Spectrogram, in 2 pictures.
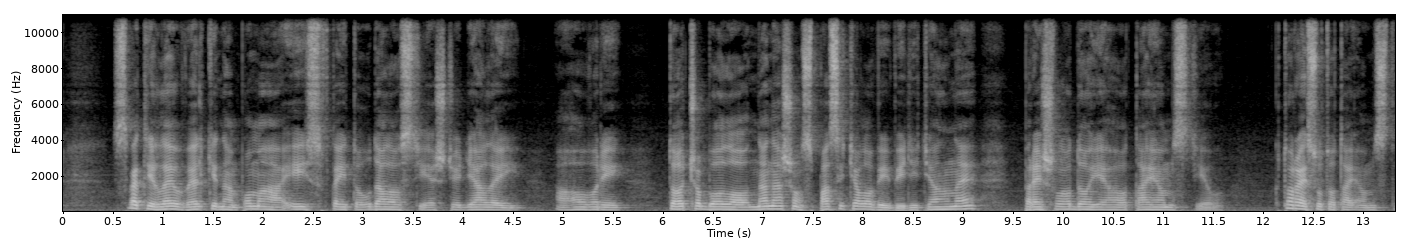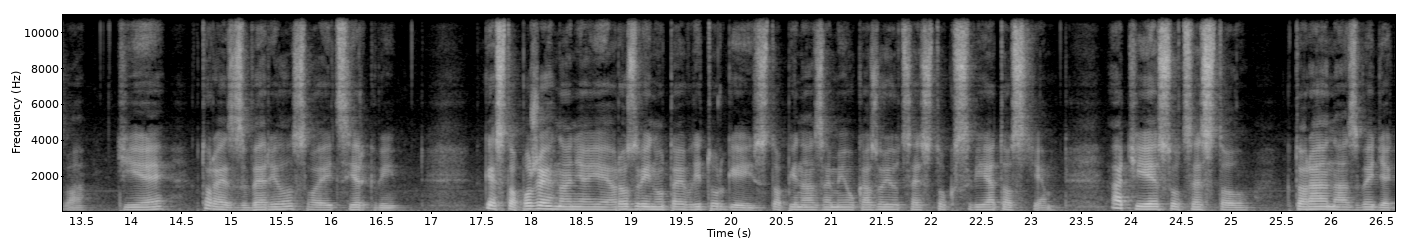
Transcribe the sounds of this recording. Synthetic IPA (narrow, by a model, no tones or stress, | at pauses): sʋɛt̪iːlɛʊʋɛʎkinaːmpɔmaːɦaʔiːscft̪ɛjt̪ɔud̪alɔsciɛʃcɛɟalɛj | aɦɔʋɔɾiː | t̪ɔt͡ʃɔbɔlɔnanaʃɔmspasicɛʎɔʋiʋiɟicɛʎnɛː | pɾɛʃlɔd̪ɔjɛɦɔt̪ajɔmscḭːʊ | kt̪ɔɾɛːsuːt̪ɔt̪ajɔmst̪ʋa̰ | cɪɛkt̪ɔɾɛːzʋɛɾilsʋɔjɛjt͡siɾkʋi | ɡɛst̪ɔpɔʒɛɦnaɲɪajɛɾɔzʋinut̪ɛːvlit̪uɾɡiːst̪ɔpinazɛmiukazujuːt͡sɛst̪uksʋɪat̪ɔscɪa̰m | acɪɛsuːt͡sɛst̪ɔʊ | kt̪ɔɾaːnaːzʋɛɟɛ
